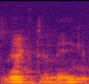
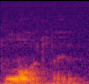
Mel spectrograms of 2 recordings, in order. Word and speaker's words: Magdalene: Is this Magdalene College? Oh, the phone went down again. And that happened 3 or 4 times. And finally caught on that Magdalene College really should be pronounced as Magdalene.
